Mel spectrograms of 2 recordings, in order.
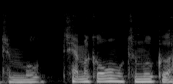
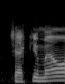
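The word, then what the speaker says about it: Tékumel: never pronounced this right, Temukel, how's that pronounced, Nick? T-E-K-U-M-E-L. Tecumel, I think it's pronounced.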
